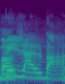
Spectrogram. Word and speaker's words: Villalba: Like, is that right? Villalba? – Villalba. – That's how they say it on the Spanish radio.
